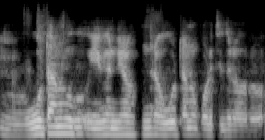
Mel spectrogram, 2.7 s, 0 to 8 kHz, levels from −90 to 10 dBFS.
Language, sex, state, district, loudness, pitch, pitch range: Kannada, male, Karnataka, Shimoga, -18 LUFS, 135 Hz, 130-140 Hz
